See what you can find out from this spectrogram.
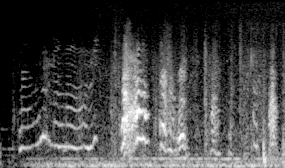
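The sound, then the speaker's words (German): A dachshund whines in a wavering, high tone, then gives a few short, sharp yips and barks. The sounds are fairly faint and come alone. “Tristan, wirst du brav sein? Ach, ja, ich mag nämlich Dackel.”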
